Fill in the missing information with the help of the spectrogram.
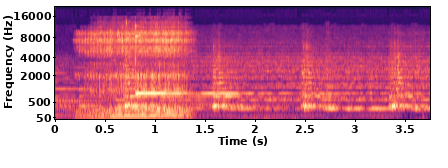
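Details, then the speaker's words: Snoring featured in a product promo for a smart sleep device placed under the chin to stop snoring. "you someone who finds it very difficult to bear the sound of snoring"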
